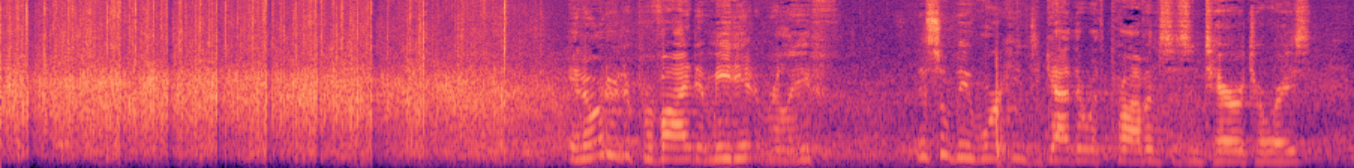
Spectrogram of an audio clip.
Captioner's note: applause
